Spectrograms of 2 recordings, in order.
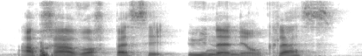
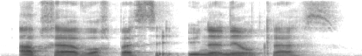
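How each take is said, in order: Both takes have the same delivery.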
